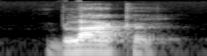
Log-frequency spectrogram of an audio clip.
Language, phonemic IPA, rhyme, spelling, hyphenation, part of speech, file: Dutch, /ˈblaː.kər/, -aːkər, blaker, bla‧ker, noun / verb, Nl-blaker.ogg
- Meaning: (noun) a dish or low candelabrum with a handle, used as a candleholder; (verb) inflection of blakeren: 1. first-person singular present indicative 2. second-person singular present indicative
